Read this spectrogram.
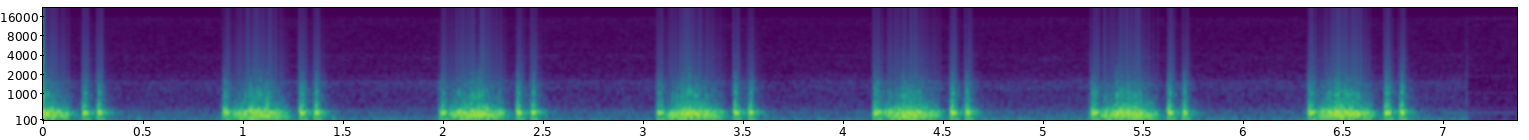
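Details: Atrial septal defect: low to medium pitched rumbling mid-diastolic murmur ending before the second heart sound, heartbeat about 55 per minute, with fixed split second sound and pulmonary-area ejection systolic murmur.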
